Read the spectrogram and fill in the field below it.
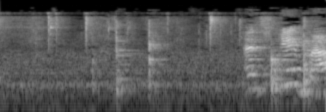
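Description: Curry leaves and popped mustard seeds are stirred in a hot pan, with a spoon knocking and scraping the metal in separate strokes before a burst of louder crackling sizzle near the end, close up.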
